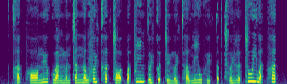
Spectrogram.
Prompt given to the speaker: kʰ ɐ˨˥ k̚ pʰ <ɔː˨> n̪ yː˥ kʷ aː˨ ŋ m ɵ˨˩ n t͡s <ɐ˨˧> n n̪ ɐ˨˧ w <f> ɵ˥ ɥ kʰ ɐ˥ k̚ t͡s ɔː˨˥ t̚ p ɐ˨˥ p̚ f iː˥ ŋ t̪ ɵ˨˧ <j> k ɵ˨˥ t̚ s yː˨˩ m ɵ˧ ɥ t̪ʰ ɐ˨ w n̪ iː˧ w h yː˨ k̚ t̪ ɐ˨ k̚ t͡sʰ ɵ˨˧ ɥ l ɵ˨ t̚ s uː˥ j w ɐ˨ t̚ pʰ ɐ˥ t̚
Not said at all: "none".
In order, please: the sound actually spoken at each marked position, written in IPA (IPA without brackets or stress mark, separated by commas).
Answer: ɔː˨, ɐ˨˧, f, ɥ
